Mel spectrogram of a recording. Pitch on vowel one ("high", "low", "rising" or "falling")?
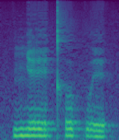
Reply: high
